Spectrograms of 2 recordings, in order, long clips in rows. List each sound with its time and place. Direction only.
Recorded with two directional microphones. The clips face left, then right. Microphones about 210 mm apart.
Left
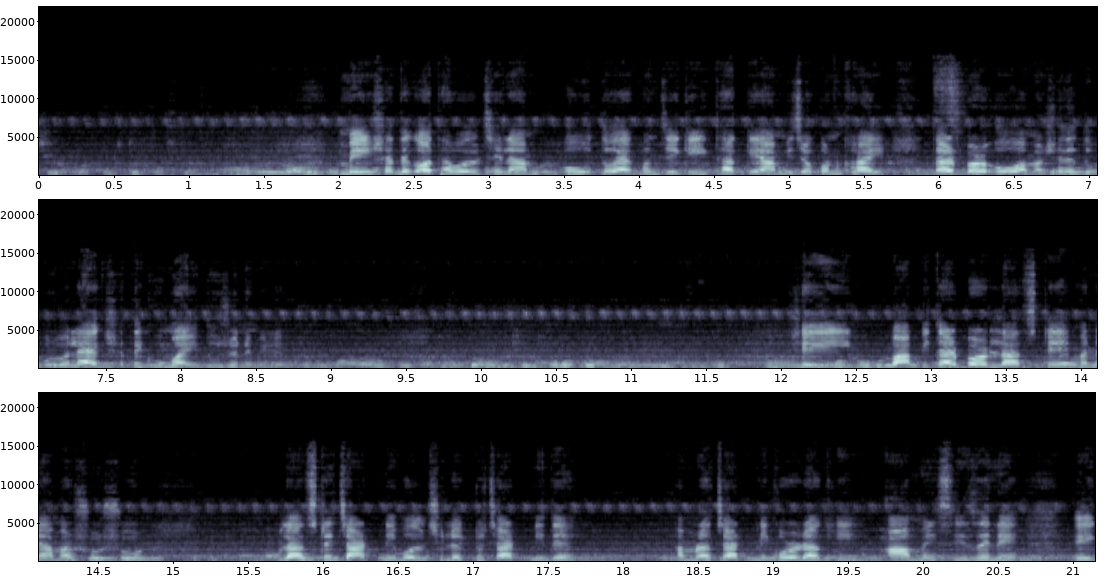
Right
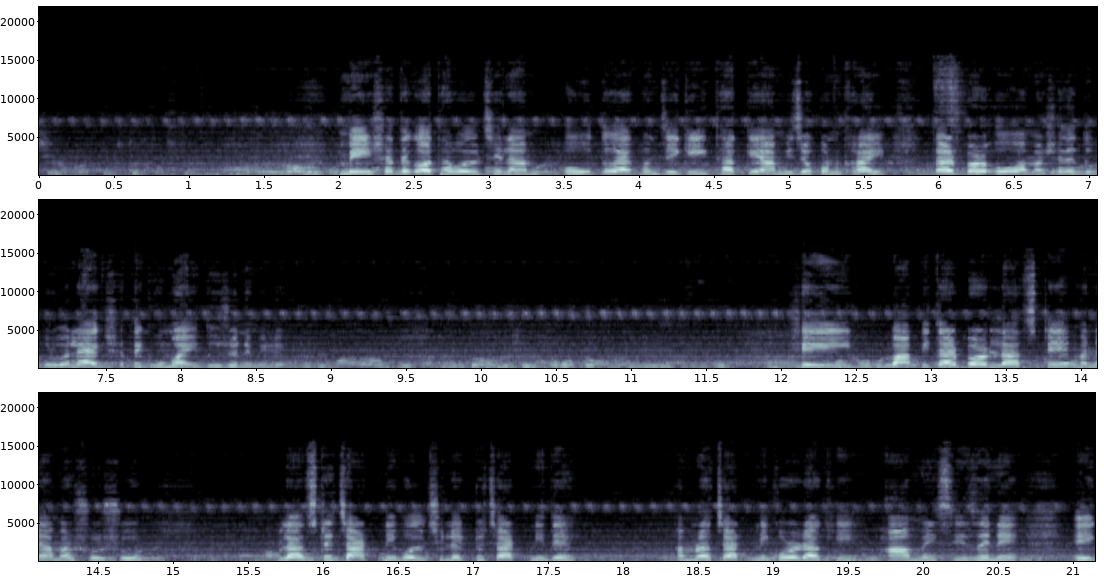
2.0 s a woman's voice: 25° right (ahead or behind)
12.0 s a woman's voice: 25° right (ahead or behind)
